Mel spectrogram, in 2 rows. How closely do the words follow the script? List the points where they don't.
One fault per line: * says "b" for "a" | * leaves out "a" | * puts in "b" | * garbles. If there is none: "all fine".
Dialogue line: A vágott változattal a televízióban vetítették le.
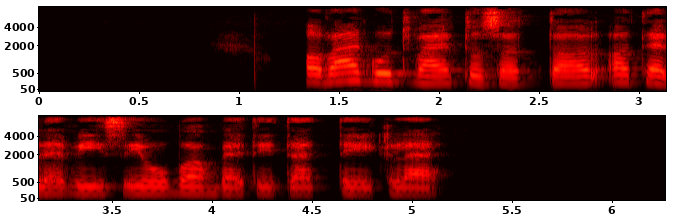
all fine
